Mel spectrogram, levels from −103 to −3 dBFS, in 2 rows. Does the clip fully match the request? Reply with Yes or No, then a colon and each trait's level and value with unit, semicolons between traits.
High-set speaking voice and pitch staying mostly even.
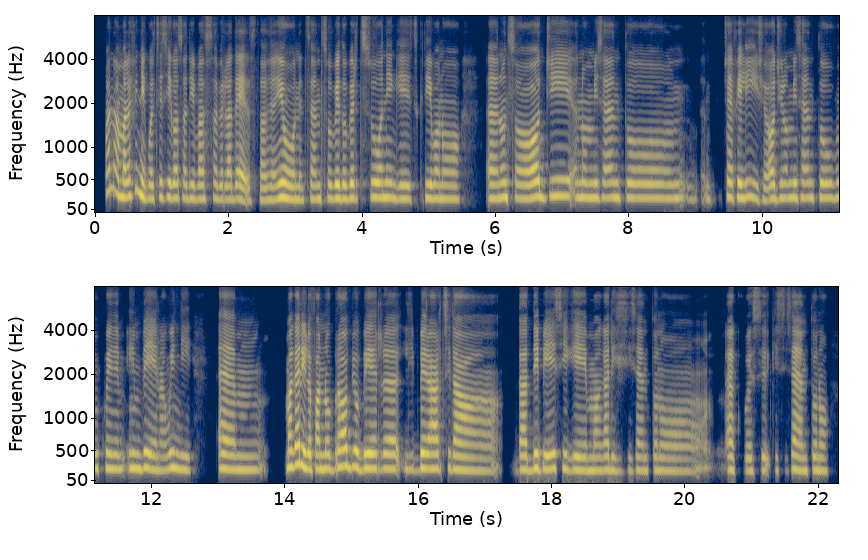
Yes: high, 215 Hz; narrow, 1.9 semitones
